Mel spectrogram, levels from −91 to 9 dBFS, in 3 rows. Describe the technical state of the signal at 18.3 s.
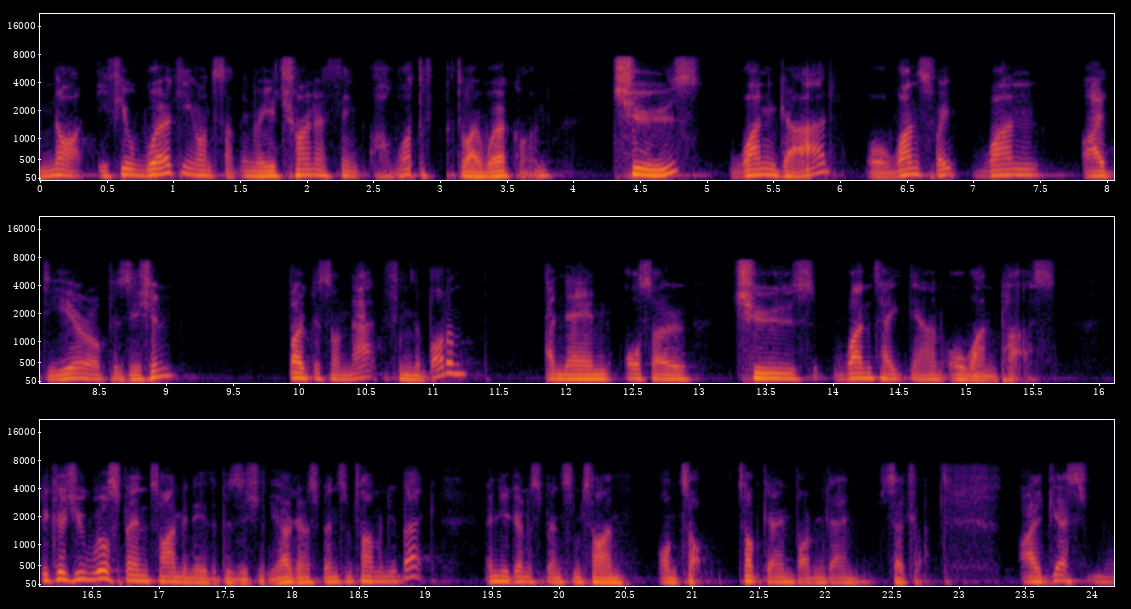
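At 18.3 s the speech carries the AMR wideband (HD Voice) codec, present throughout. Content stops at 7.6 kHz. The pulse-driven model can't hold detail at this low rate, so the speech sounds rough and raspy, which fits roughly 8.85 kbit/s.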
